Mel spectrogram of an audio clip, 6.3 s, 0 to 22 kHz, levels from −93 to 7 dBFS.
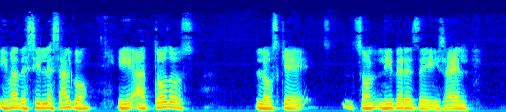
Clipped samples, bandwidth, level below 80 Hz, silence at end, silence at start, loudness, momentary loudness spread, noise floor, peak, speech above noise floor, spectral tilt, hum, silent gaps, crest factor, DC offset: under 0.1%; 12.5 kHz; -60 dBFS; 0.45 s; 0 s; -24 LUFS; 9 LU; -63 dBFS; -10 dBFS; 40 dB; -7 dB/octave; none; none; 14 dB; under 0.1%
